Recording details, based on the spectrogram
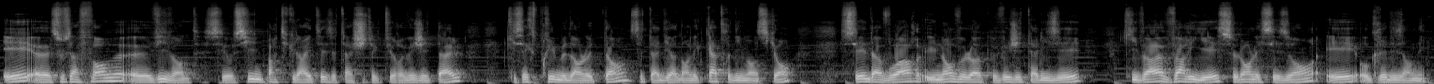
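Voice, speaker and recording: A man presenting a project as an architect, explaining in deliberate, halting phrases. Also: lowish voice, mellow, soft background music.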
